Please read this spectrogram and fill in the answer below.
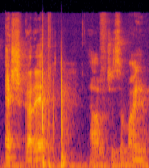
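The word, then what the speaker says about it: Xcaret: it's spelled X C a ret and it's pronounced H correct which is a mining pronunciation and it's one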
